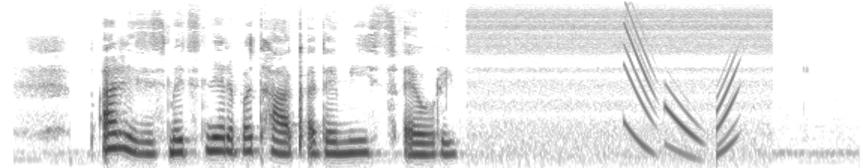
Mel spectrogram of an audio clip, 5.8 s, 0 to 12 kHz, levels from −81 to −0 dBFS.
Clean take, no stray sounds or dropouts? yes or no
no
